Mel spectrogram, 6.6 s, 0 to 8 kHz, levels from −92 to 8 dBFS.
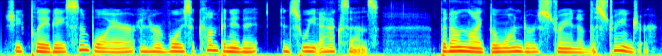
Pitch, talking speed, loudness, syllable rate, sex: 165 Hz, 190 wpm, -16 LUFS, 5.4 syllables/s, female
